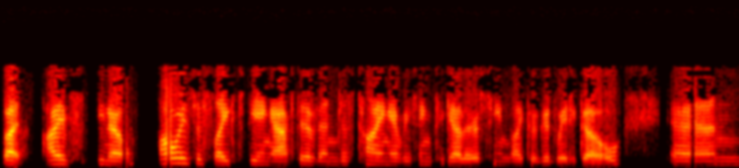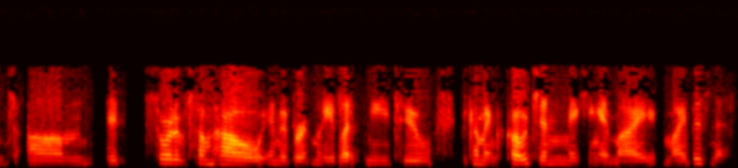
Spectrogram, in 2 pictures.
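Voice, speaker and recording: A woman triathlon and swim coach from New England in a phone interview, talking with many pauses and restarts. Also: fairly low pitch, level tone, no room sound. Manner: hesitant, many fillers and restarts. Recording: dull phone line.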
